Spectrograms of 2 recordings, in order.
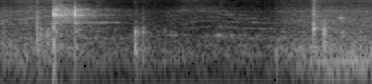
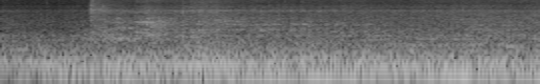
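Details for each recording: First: Toyota Avanza/Innova propeller shaft cross joint (spider kit) flexed by hand during removal: short sharp high squeaks; needle bearings inside likely broken up and dry, joint being replaced. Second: Toyota Avanza/Innova road test after replacing dry spider kit (propeller shaft cross joint) that clicked in first gear off throttle: only tyre and road hiss and light knocks, no squeaking; driveline fixed.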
